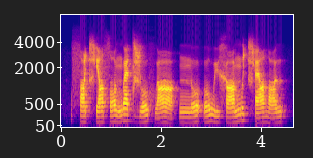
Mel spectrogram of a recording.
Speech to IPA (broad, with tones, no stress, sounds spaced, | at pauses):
sˤ ɯ˩˧ t͡ɕʰ e˩˧ sˤ y˩˧˩ ŋʷ æ˦ t ʑ o˨˥ xʷ ɑ˩˧˩ | nː o˩˧˩ ʔ o˨˥ w y˩˧ x ɑ˩˧ ŋʷ ɯ˦ t͡ɕʰ æ˩˧ ðˤ ɯ˩˧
